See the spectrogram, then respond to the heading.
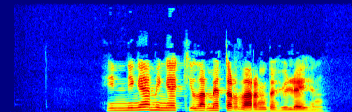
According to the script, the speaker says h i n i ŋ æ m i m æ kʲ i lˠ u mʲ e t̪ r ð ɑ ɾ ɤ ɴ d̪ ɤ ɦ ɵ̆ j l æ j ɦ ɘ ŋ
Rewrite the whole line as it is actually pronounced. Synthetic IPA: h i nː i ŋ æ m i ŋ æ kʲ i lˠ o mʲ e t̪ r ð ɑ ɾ ɤ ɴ d̪ ɤ ɦ ɵ̆ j l æ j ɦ ɘ ŋ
